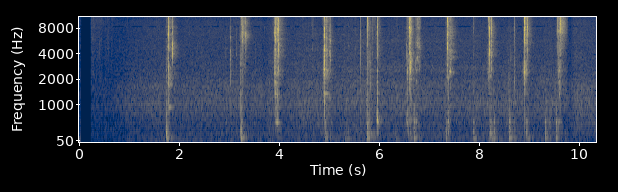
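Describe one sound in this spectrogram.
Fingers press and poke soft jelly in squelching clicks.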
